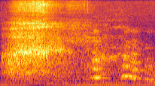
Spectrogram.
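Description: A man's breathy exhale, followed about a second later by two short, quiet voiced sounds, like a soft murmur.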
